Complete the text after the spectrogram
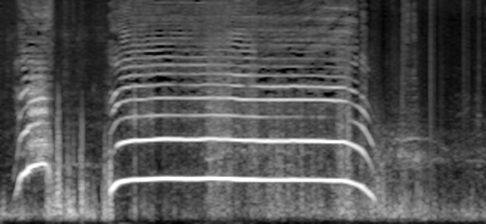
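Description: A man yells loudly and long outdoors.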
